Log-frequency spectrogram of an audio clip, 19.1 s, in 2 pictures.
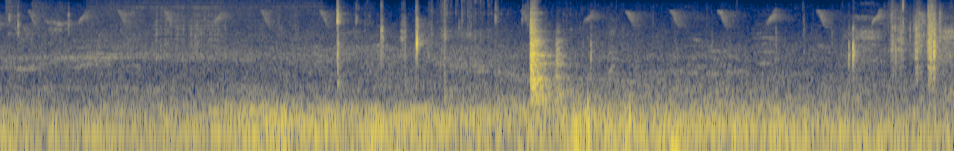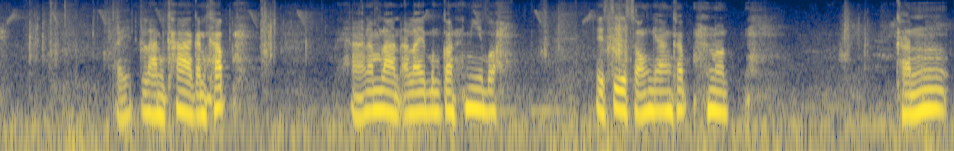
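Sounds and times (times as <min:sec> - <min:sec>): small bird chirping: 0:00.0 - 0:03.8.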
